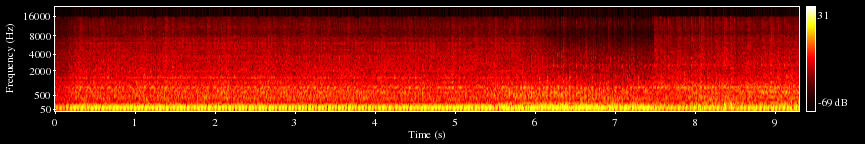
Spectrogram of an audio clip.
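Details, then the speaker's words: Gardner 6LXB six-cylinder diesel from a 1972 Atkinson Borderer, about 52 years and nearly a million miles, first run before overhaul with heavy smoke; steady heavy, slightly uneven idle; oil pressure slow to rise and low. "does normally the oil pressure would come up within a few seconds of starting let's see how long this one takes oh dear that's not looking good"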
